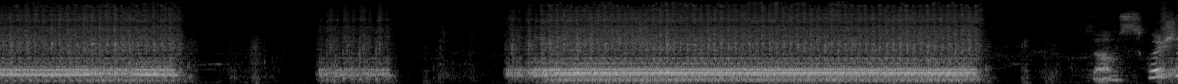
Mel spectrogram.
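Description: A sewing machine stitches through vinyl in steady whirring runs with a clear motor whine, stopping and restarting several times in short bursts between pauses.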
